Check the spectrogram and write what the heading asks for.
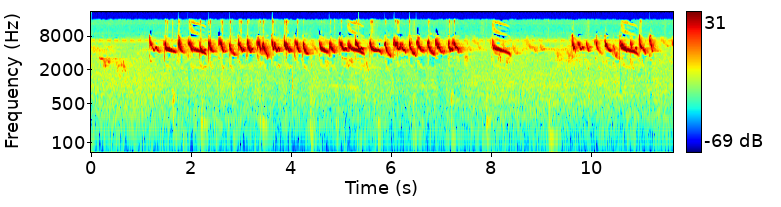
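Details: Japanese white-eye singing in the lively 'líu' style used for training caged birds: rapid high, thin twittering notes in dense bursts, a short pause near eight seconds, then the fast chatter resumes.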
